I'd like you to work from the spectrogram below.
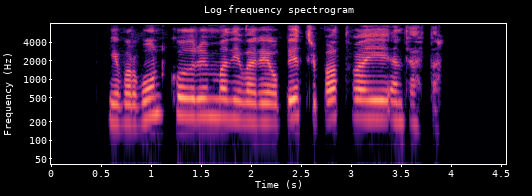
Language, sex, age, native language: Icelandic, female, 40-49, Icelandic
